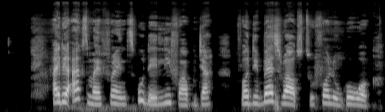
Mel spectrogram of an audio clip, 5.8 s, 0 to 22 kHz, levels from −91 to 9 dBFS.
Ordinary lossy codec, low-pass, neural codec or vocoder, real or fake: none; none; none; real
